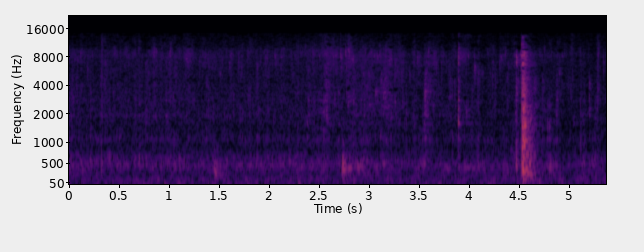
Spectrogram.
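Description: Masala paste frying in oil with a gentle, steady sizzle in a metal pot while a spatula stirs in dry spice powder. One sharp knock of the spatula against the pot about four and a half seconds in.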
